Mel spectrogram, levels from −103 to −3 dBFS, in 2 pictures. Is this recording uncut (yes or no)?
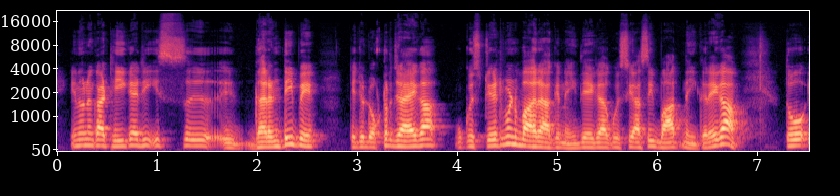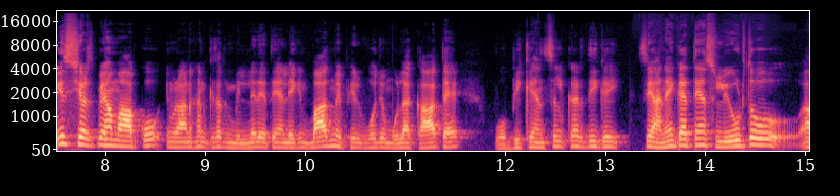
no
